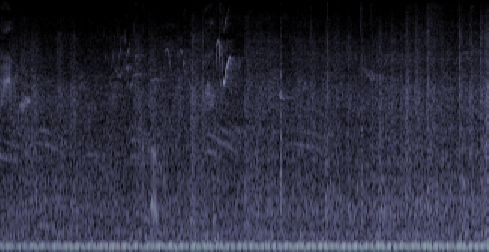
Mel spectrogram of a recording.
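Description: Approaching diesel passenger train rumbling steadily as it nears, growing slowly louder, with a few bird chirps over it.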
